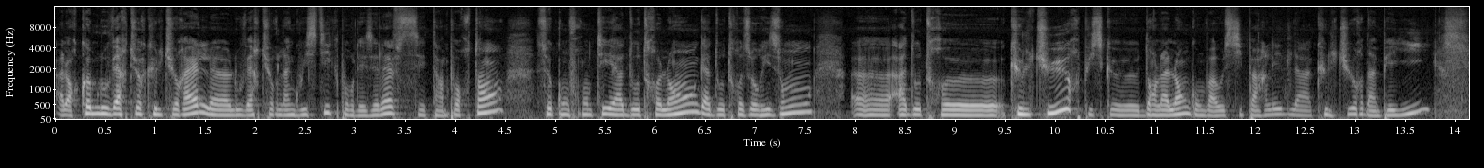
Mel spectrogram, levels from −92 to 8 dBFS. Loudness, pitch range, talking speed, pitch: -24 LUFS, 160-190 Hz, 155 wpm, 170 Hz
